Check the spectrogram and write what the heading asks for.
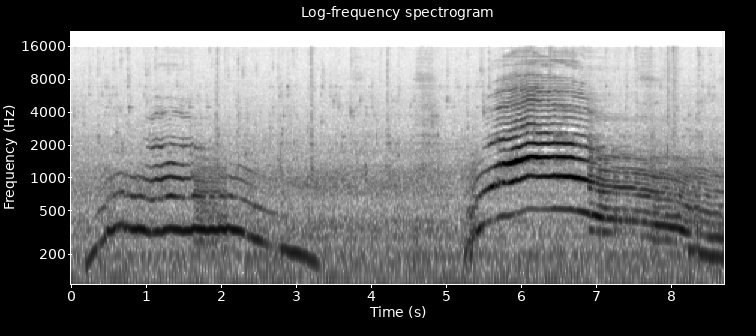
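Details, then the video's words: Cats in an argument: a rising moan levels into a sustained howl that drops away. A louder, harsher yowl follows, climbing to a strained peak before sinking slowly. "Cats Arguing | Cats Talking Each Other"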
